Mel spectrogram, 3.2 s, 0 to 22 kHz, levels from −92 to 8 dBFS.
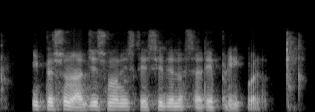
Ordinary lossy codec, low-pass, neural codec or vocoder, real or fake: Opus, 32 kbps; 7.2 kHz; codec, 16 kHz, 4 kbps, FunCodec, trained on Chinese and English, 50 frames a second; fake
